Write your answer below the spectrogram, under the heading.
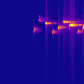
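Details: A brief burst of European goldfinch song, a few quick high chirps and whistled slurs lasting under a second, on a silent background.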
